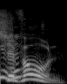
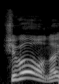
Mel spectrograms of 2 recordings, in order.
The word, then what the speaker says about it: Siobhan: Siobhan. Siobhan. Okay. Well, it's the same thing. It's spelled like Simon.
